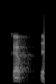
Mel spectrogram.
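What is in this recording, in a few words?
"kapten", Malay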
